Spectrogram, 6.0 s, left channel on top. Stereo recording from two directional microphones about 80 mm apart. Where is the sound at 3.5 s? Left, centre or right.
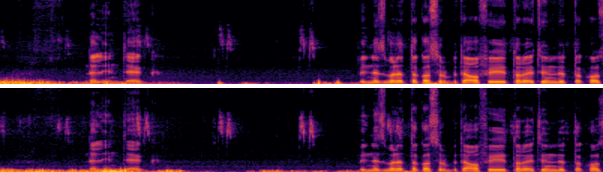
Centre.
